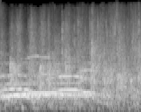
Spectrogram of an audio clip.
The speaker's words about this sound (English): This is my good friend, Huge Davies. Can you please give him a round of applause?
